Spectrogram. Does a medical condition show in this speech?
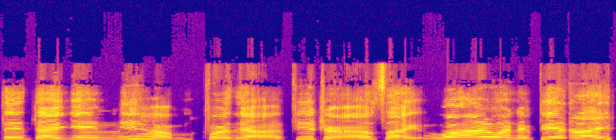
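Yes: ALS; diagnosed at age 33, slower progression than expected, power in legs not arms; about 8 years since diagnosis, responds to gentle careful strength-building exercise.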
